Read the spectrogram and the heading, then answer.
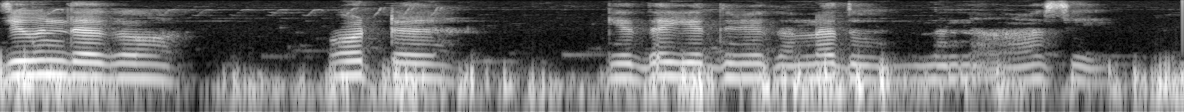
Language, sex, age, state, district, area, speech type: Kannada, female, 30-45, Karnataka, Gadag, urban, spontaneous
